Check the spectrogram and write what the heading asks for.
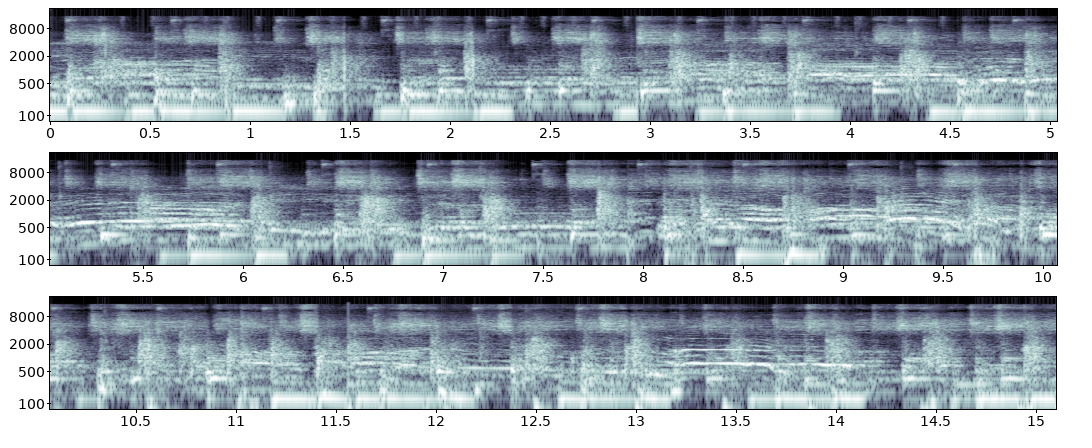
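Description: Himachali folk song sung live by a group of men, over a steady, rhythmic percussion beat.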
